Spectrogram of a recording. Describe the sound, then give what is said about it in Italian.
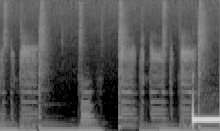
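A short run of buzzy electronic notes steps along, then a loud, steady telephone ringing tone kicks in near the end as an outgoing call connects. No one speaks. “Se non lo telefoniamo, non sappiamo chi è. E adesso lo chiamo.”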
